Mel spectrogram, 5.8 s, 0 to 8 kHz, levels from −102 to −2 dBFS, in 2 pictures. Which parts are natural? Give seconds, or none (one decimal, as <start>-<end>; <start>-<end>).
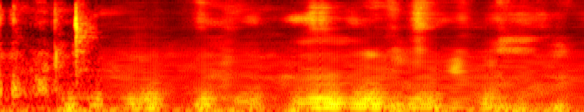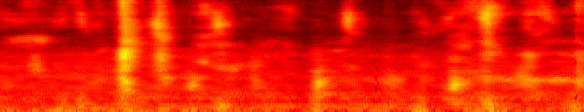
0.0-0.5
